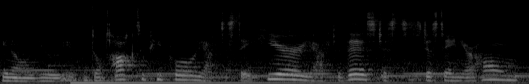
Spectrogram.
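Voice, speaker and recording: A woman's voice: fairly low pitch, moderate pace, noisy background. A woman speaking reflectively and earnestly in an interview, telling personal stories as a community mental health worker. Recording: roomy echo, loud music underneath. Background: loud music.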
